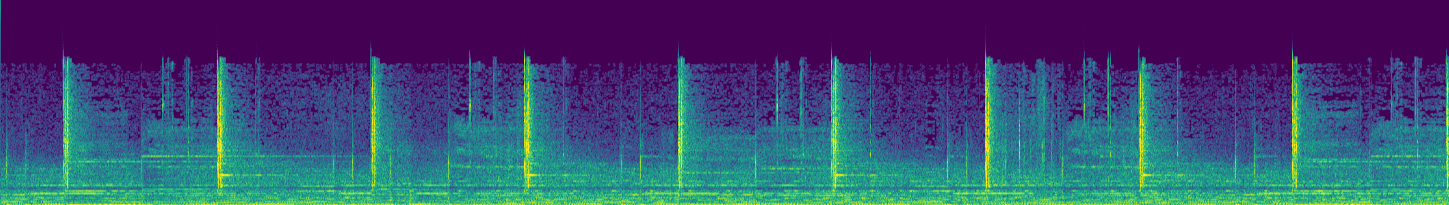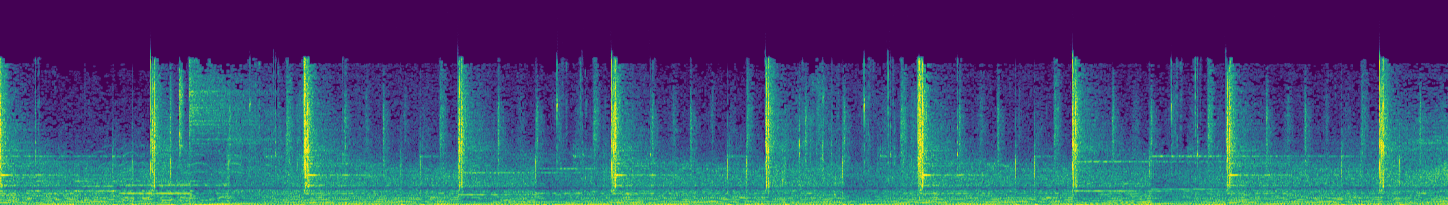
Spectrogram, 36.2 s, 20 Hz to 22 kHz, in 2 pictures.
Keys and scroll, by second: 0.4 ctrl+space, 2.7 ctrl+;, 5.7 ctrl+space.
